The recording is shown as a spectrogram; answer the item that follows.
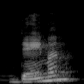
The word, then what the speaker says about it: daemon: in one podcast uh how do you pronounce it damon instead of demon yeah yeah yes d-e-a-m-o-n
